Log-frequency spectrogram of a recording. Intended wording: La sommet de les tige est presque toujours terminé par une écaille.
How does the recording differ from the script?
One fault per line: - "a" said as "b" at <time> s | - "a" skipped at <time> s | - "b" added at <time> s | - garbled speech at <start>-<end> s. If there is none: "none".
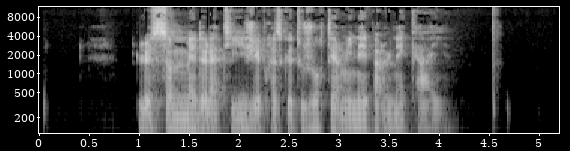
- "La" said as "Le" at 1.0 s
- "les" said as "la" at 1.7 s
